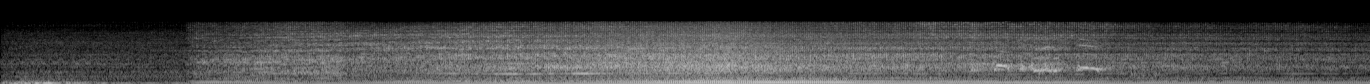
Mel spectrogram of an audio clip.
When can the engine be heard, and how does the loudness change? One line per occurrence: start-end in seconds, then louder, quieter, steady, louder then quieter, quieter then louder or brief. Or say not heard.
0.0-13.6 louder then quieter.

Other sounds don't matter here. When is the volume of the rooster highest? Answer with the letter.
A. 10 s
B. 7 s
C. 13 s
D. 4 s
A.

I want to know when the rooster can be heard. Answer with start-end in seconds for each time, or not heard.
9.7-11.6.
